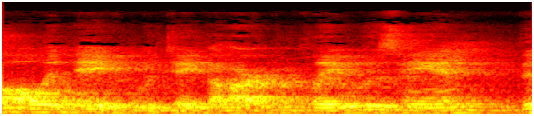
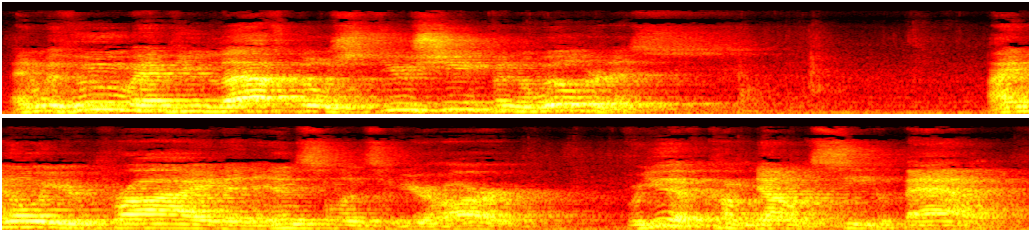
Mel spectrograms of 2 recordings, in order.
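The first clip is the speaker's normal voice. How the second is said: a touch of raised, scolding anger; older brother snaps at David, mildly raised; angry older brother; 5 semitones higher, 5 dB louder than usual. A narrator's reading. Eliab scolds his youngest brother, mild anger. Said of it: "Eliab's anger was aroused".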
